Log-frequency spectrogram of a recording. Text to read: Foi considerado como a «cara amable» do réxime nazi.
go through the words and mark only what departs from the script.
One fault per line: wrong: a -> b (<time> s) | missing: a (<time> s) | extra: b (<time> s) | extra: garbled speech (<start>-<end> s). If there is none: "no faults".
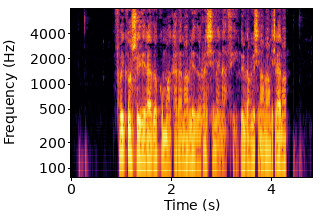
extra: garbled speech (3.4-4.3 s)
